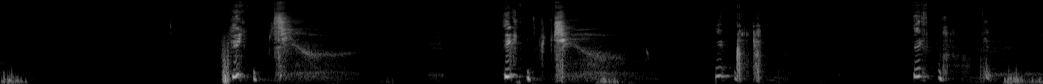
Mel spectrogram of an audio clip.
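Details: Stifled and normal sneezes: four sneezes in quick succession, some stifled and some full, each a sharp burst with trailing exhale.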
